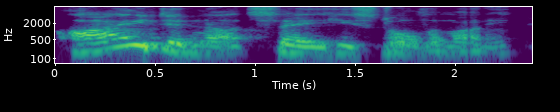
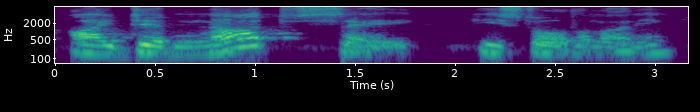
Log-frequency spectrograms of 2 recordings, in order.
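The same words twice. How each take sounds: First: The stress falls on the word I. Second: The stress falls on the word say. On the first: Someone else said it. "who did say it?" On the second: It was communicated some other way. "then how did you communicate that message?"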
